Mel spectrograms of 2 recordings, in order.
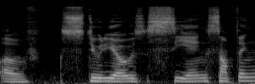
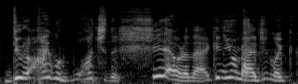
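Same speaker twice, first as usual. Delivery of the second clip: ordinary talk, nothing marked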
